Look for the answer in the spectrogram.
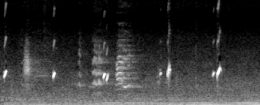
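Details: Sparse, piercing high chirps from Australian miner young in the nest at feeding, mixed with a brief burst of softer, rougher chatter and a low steady hum.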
